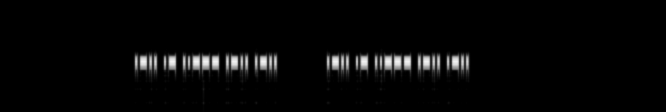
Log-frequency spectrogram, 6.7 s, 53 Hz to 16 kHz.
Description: Morse code, heard as a keyed tone, about 51 wpm, 700 Hz. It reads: LA2LL LA2LL
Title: DXCC-100 Call Signs - 5 Characters - Repeated 2x - 50wpm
